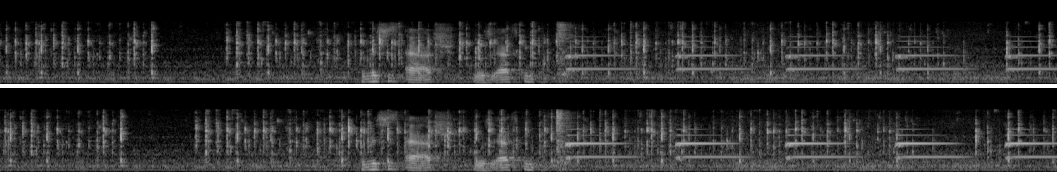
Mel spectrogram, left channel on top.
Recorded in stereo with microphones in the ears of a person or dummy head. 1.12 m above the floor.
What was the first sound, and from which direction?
A man speaking, centre (ahead or behind).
